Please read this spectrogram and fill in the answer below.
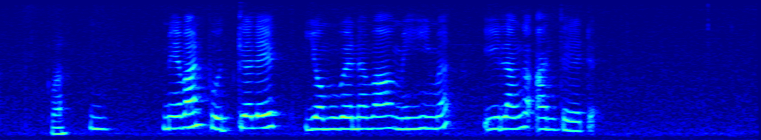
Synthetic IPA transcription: meʋanput̪̚ɡələjek̚ | jomuʋenəʋaːmeɦimə | iːlaŋɡəʔant̪əjəʈə

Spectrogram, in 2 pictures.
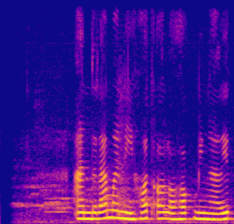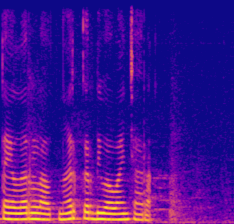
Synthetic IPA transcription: ʔandɾamaniɦɔt̪ɔlɔɦɔk̚niŋalit̪ajlərlaut̪̚nərkɨrdiwawaɲt͡ʃaɾa̰

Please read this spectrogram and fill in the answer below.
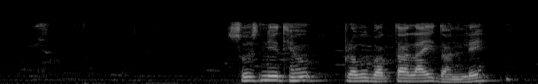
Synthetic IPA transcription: sot͡snet̪ʰijʌw̃prʌbʱubʱʌkt̪alajd̪ʱʌnle

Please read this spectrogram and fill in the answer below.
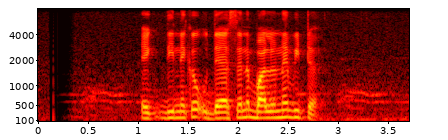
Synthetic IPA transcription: ek̚d̪inekəʔud̪æːsənəbalənəʋiʈə

